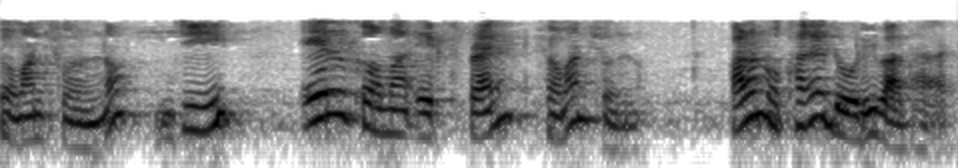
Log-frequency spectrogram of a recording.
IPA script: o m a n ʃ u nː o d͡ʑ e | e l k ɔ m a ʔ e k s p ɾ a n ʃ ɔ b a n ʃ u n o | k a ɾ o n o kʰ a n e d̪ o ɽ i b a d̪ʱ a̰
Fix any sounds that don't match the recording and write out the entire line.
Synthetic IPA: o m a n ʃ u nː o d͡ʑ i | e l k ɔ m a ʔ e k s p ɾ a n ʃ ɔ m a n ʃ u nː o | k a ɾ o n o kʰ a n e d̪ o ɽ i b a d̪ʱ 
